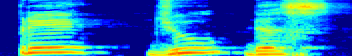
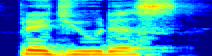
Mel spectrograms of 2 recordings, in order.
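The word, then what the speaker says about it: prejudice: मैं आपको बता दूं कि यहां पर जो आई है यह साइलेंट है। हमें यहां पर आई का उच्चारण नहीं करना। तो पूरी मीनिंग क्या बनी? प्रजुडस। प्रजुडस प्रजुडस।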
